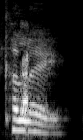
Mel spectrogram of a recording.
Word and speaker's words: Calais: Or Calais. I keep saying it wrong. We got to go with the French. He's the French. Calais. It sounds so much cooler.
